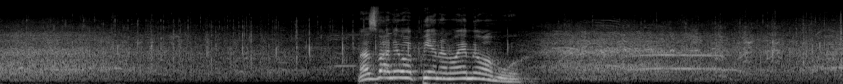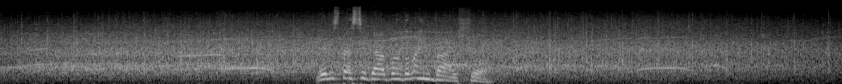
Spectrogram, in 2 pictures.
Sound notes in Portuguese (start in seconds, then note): 0.0 público rindo; 5.4 público rindo; 5.6 plateia aplaudindo; 11.7 plateia aplaudindo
